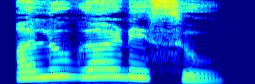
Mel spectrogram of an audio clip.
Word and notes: ಅಲುಗಾಡಿಸು: Kannada

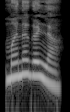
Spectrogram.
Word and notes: ಮೊನೆಗೊಳ್ಳು: monegoḷḷu

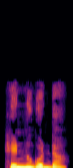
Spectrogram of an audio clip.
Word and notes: ಹೆಣ್ಣುಗೊಡ್ಡ: heṇṇu goḍḍa

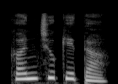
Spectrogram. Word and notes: ಕೊಂಚಗಾತಿ: koncagāti

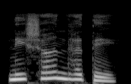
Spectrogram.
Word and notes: ನಿಸ್ಸಂತತಿ: nissantati

